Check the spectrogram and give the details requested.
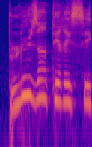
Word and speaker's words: plus intéressés: Nous sommes plus intéressés que vous. Okay? And in that case, well, you make this little link, little liaison between the two, so you hear a little bit this S.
